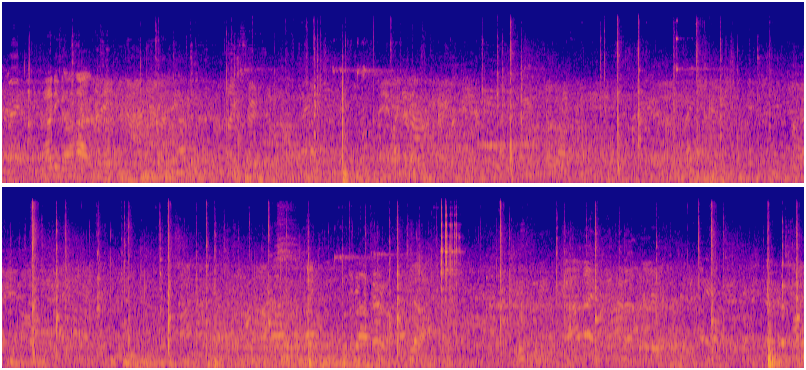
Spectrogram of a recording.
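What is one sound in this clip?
Shuttlecocks are struck with rackets, with sharp pops throughout a large echoing hall.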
